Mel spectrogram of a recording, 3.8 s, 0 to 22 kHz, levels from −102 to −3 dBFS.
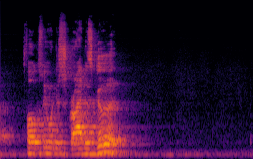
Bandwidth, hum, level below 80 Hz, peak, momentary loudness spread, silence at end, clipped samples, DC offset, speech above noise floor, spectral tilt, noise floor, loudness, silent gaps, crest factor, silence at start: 14 kHz; none; -78 dBFS; -18 dBFS; 14 LU; 1.85 s; under 0.1%; under 0.1%; 37 dB; -5.5 dB/octave; -69 dBFS; -33 LUFS; none; 18 dB; 0 s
